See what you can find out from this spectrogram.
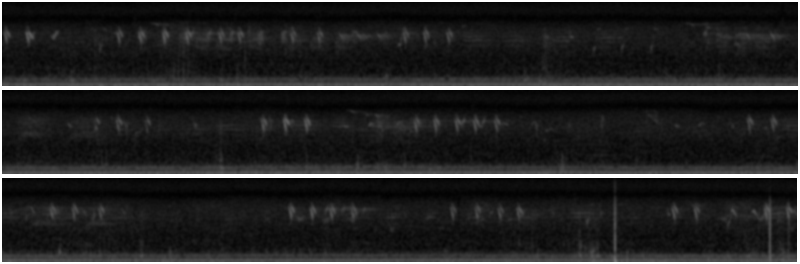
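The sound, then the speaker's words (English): A wild bird calling: many bursts of short, high chirping trills repeated at irregular intervals, faint over a steady low hum that runs throughout. “Start recording a wild bird.”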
